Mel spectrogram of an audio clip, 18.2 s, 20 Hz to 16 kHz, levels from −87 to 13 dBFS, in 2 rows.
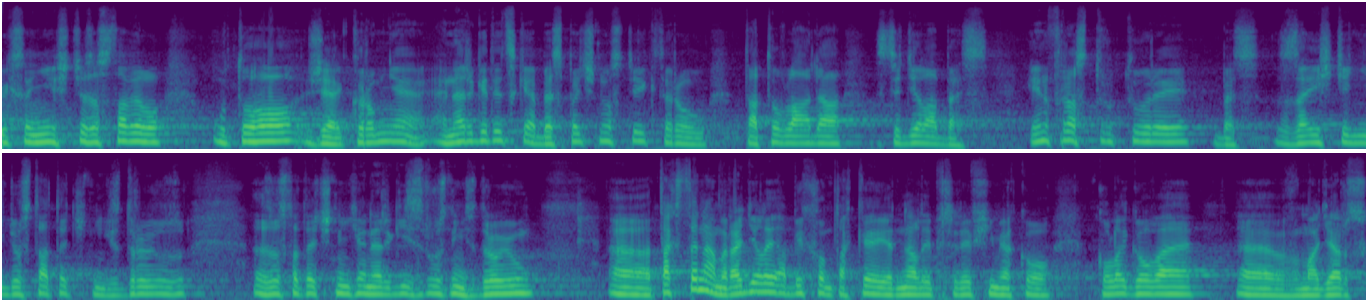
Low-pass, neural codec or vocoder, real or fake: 14.4 kHz; none; real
